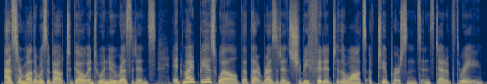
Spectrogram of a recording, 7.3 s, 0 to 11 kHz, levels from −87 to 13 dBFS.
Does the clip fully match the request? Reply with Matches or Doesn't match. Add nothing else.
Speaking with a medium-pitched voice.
Doesn't match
